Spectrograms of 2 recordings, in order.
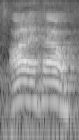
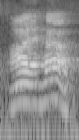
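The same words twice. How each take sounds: The two takes are said the same way.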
